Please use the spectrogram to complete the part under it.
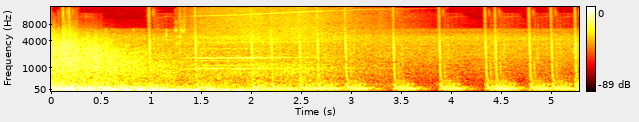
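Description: Bombing explosions in the strategy video game Beyond All Reason: a dense rumbling barrage of booms at first, giving way to several separate heavy blasts spaced about half a second apart, loud and close.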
